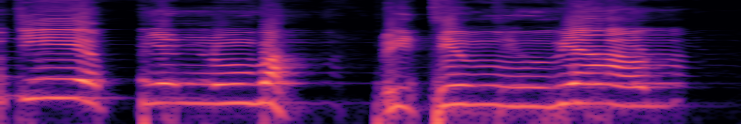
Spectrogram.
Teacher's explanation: 'पृथ्वीम' और 'व्याम' में होंठ आपस में नहीं छूने चाहिए। यदि होंठ आपस में मिलते हैं, तो एक अलग ध्वनि उत्पन्न होती है।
